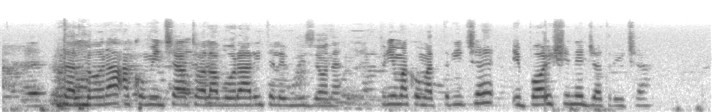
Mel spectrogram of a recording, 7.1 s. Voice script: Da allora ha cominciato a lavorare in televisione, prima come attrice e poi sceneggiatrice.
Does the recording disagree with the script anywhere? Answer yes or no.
no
